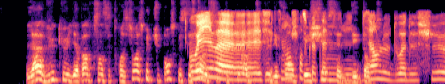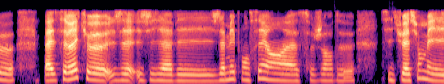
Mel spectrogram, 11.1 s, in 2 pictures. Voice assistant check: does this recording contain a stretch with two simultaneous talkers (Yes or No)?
Yes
